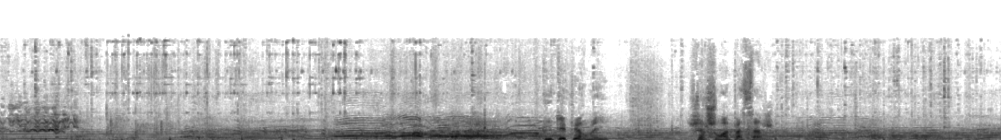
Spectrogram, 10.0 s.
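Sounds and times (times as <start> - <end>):
Rocinante, Don Quixote's horse, neighing: 0.0 - 0.9
Rocinante's hooves clopping: 0.0 - 10.0
speech: 5.4 - 6.3, 7.0 - 7.9.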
